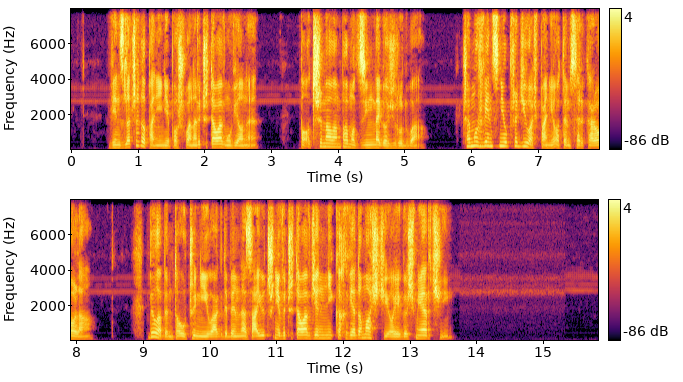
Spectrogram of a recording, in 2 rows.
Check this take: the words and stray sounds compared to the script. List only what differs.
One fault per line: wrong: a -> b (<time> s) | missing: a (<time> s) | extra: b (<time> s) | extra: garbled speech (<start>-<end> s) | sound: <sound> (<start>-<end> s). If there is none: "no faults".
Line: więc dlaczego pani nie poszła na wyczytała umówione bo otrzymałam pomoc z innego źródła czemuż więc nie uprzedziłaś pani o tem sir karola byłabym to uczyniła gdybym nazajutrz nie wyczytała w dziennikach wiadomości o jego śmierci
no faults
